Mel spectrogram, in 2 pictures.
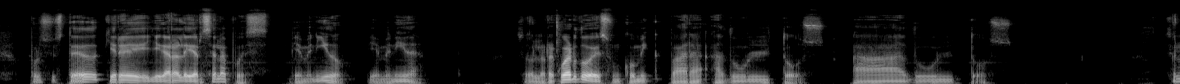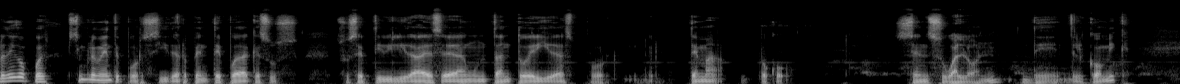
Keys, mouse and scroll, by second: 2.2 click, 2.9-6.4 drag, 6.6 shift+click, 7.5-8.8 drag, 8.9-12.3 drag, 12.7-14.4 drag, 15.3 middle click, 16.1-17.8 drag, 18.5 click, 19.6 middle click, 20.3 click, 21.4-23.5 middle drag.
